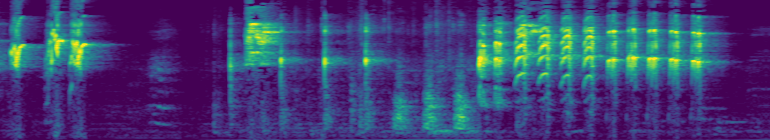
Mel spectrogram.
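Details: Javan myna of the crystal-eye type, a loud singer with a strong, shouting tribal-style voice; harsh squawky notes, then a run of rapid clipped chattering notes repeated about twice a second toward the end.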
